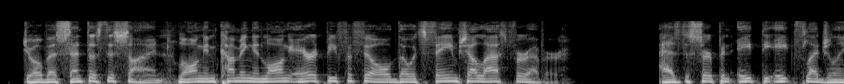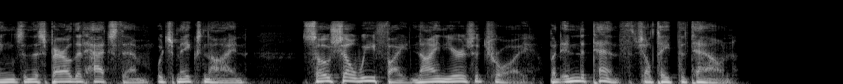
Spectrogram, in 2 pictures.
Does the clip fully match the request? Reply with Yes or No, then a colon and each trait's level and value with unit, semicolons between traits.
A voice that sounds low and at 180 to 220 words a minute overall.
Yes: low, 120 Hz; average, 190 wpm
